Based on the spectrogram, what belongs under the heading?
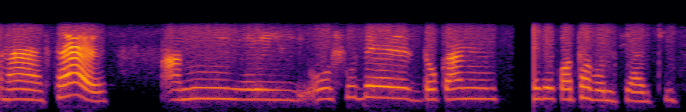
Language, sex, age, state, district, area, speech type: Bengali, female, 18-30, West Bengal, Darjeeling, urban, conversation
